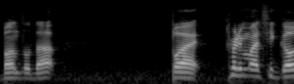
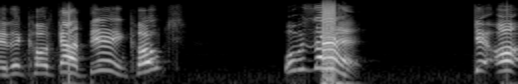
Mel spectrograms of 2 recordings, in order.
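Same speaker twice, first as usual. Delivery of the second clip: much higher, louder God dang, Coach; incredulous yelling; 9 semitones higher, 12 dB louder than usual. Real, not acted. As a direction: shout in disbelief at the coach. Mock outrage at celebrating coach.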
